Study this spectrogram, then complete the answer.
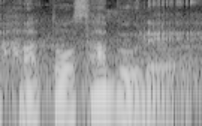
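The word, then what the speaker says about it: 鳩サブレー: Cách phát âm tiếng Nhật là HATO SABLEE. Kéo dài cách phát âm của chữ E cuối cùng.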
